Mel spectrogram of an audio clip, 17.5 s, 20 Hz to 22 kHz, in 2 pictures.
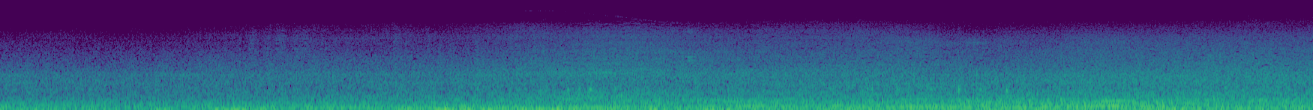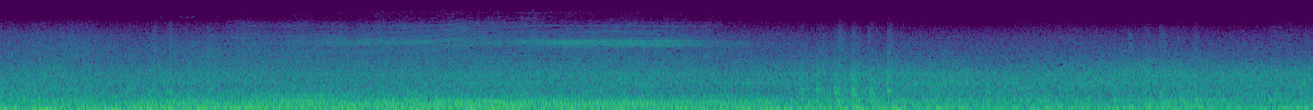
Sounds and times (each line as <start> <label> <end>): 0.8 road traffic 17.5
